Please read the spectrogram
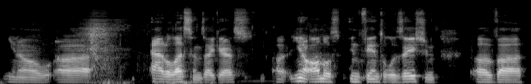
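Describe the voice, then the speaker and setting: A man speaking haltingly and repeating phrases as a panelist in a casual political discussion on an online call. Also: lowish voice, little pitch movement, a bit bright, no room sound, rough recording. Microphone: online group voice call.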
